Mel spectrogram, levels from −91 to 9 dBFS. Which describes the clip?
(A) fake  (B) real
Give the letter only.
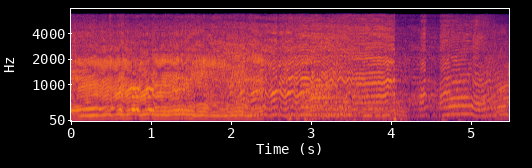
B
